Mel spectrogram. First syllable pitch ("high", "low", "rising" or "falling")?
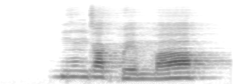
high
